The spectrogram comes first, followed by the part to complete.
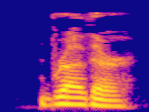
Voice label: "Brother", English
